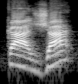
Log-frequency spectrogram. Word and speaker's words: cajá: Cajá e casa. Primeiro passo para eu acentuar uma palavra, qual é? Descobrir a sílaba tônica. Quando eu falo cajá, repare que a sílaba tônica é a última.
